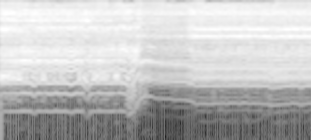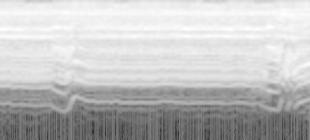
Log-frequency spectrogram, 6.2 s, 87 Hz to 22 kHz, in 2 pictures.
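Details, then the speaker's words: Rebuilt Husqvarna 562XP AutoTune chainsaw with a new crankshaft, held at part throttle for 30–40 seconds so the computer can adapt to the weather: steady, high-pitched two-stroke buzz with brief dips and recoveries; normal part-throttle running. "basically what we have to do is give it 30 or 40 seconds at part throttle to let the computer set itself for this particular weather condition"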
